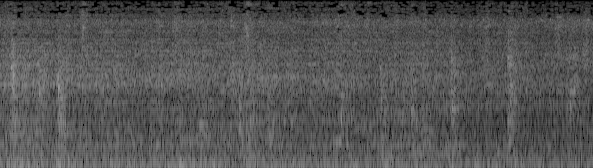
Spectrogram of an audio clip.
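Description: Freight train wagons rolling past close by: a heavy, continuous low rumble of steel wheels on rail, with scattered clanks and clicks from wheels and couplings.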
